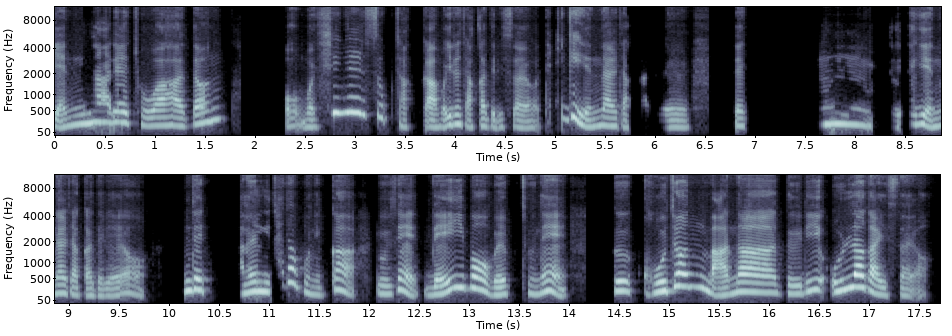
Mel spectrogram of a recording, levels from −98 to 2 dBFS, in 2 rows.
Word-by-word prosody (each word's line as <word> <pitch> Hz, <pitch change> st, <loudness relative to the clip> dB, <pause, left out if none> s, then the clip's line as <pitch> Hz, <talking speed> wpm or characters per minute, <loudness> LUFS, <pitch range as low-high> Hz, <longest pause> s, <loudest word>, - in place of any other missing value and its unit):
옛날에 220 Hz, -, 0 dB
좋아하던 185 Hz, -, -1 dB, 0.6 s
어 -, -, -7 dB
뭐 -, -, -6 dB
신일숙 445 Hz, -7 st, 0 dB
작가 145 Hz, 0 st, -2 dB
뭐 140 Hz, -, -5 dB
이런 195 Hz, +2 st, 0 dB
작가들이 145 Hz, -1 st, -6 dB
있어요, 135 Hz, -2 st, -7 dB, 0.2 s
되게 320 Hz, +1 st, +1 dB
옛날 160 Hz, +2 st, -2 dB
작가들. 135 Hz, -1 st, -10 dB, 0.4 s
근데 80 Hz, 0 st, -5 dB, 0.8 s
음 195 Hz, -3 st, -2 dB, 0.2 s
되 135 Hz, -, -14 dB
되게 200 Hz, 0 st, -3 dB
옛날 170 Hz, +4 st, -1 dB
작가들이에요. 135 Hz, -2 st, -6 dB, 0.3 s
근데 235 Hz, +2 st, +3 dB, 0.3 s
다행히 205 Hz, +4 st, +2 dB
찾아보니까 235 Hz, -, -2 dB, 0.2 s
요새 170 Hz, +6 st, -1 dB
네이버 245 Hz, -, +3 dB
웹툰에 160 Hz, -, -2 dB, 0.4 s
그 220 Hz, -1 st, +3 dB
고전 290 Hz, -, +3 dB
만화들이 190 Hz, -, +3 dB
올라가 275 Hz, -, +6 dB
있어요. 145 Hz, -2 st, -7 dB
190 Hz, 255 characters per minute, -23 LUFS, 150-230 Hz, 0.8 s, 올라가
